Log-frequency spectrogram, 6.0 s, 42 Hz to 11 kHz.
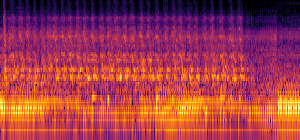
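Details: Ford F-250 XLT 7.3L IDI diesel, glow plugs connected, new injectors, ether tried: steady cranking about three turns a second, even compression, no firing; no fuel through injectors, owner suspects weak injection pump, shutoff solenoid untested.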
